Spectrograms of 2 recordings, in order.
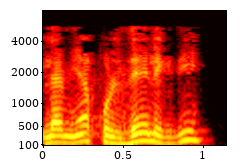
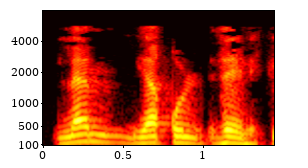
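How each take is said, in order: First: Said in the usual way. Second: Slow, deliberate reading of the answer clause; slow emphasis. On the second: Shown as a demonstration. Teacher stressing the answer to students, slowly. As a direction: draw each word out to stress it.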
